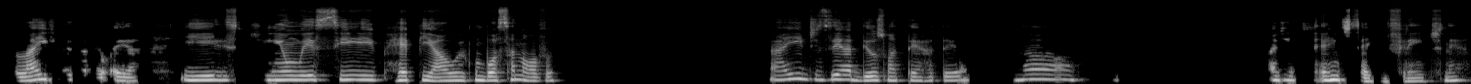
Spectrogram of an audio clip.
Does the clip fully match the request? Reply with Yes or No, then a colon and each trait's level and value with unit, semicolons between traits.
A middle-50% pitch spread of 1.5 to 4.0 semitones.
Yes: narrow, 2.6 semitones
